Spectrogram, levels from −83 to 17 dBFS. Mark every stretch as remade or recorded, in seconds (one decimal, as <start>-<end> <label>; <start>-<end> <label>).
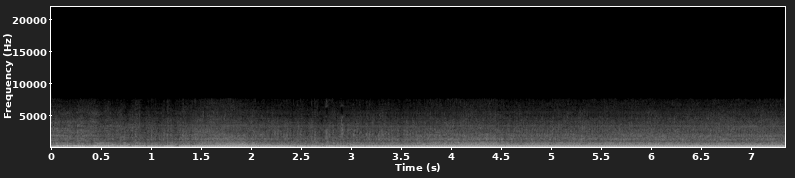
0.0-0.6 remade; 0.6-7.3 recorded

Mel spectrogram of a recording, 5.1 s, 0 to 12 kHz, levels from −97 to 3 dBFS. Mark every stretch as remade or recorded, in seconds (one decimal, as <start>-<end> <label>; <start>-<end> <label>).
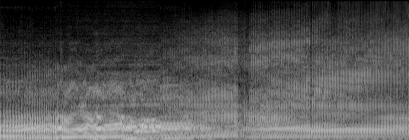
0.0-0.7 recorded; 0.7-2.0 remade; 2.0-5.1 recorded

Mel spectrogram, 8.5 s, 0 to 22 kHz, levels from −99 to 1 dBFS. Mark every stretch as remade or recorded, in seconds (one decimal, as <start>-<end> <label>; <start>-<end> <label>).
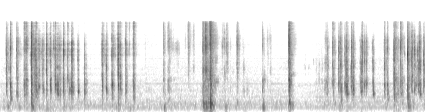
0.0-0.4 recorded; 0.4-2.9 remade; 2.9-5.8 recorded; 5.8-6.3 remade; 6.3-8.5 recorded

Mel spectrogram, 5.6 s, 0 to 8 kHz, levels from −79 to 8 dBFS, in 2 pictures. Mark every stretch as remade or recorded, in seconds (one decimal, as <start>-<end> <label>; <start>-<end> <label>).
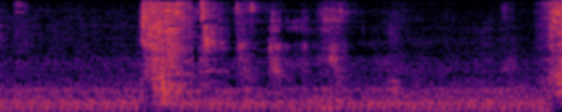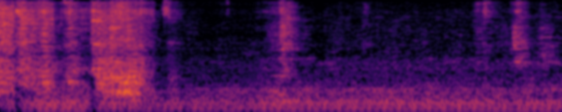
0.0-1.1 recorded; 1.1-2.7 remade; 2.7-3.5 recorded; 3.5-4.1 remade; 4.1-5.6 recorded

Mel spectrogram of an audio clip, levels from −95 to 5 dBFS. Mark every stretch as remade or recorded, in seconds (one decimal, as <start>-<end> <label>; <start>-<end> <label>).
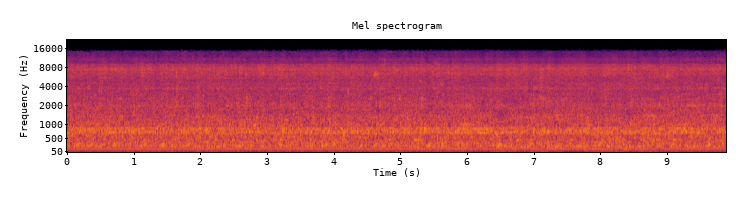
0.0-5.8 recorded; 5.8-9.0 remade; 9.0-9.9 recorded

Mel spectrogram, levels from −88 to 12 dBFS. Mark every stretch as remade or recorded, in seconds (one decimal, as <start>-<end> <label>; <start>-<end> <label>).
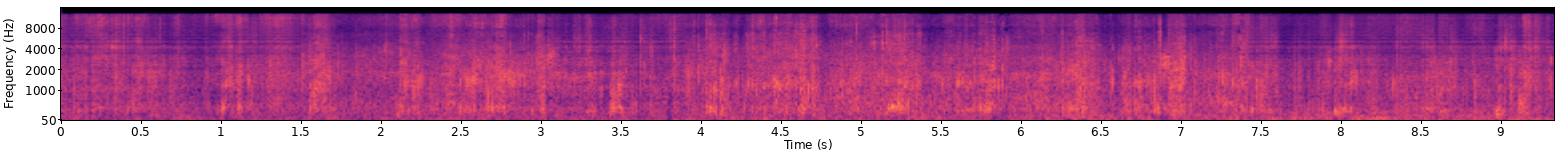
0.0-1.5 remade; 1.5-3.1 recorded; 3.1-3.9 remade; 3.9-7.4 recorded; 7.4-9.3 remade

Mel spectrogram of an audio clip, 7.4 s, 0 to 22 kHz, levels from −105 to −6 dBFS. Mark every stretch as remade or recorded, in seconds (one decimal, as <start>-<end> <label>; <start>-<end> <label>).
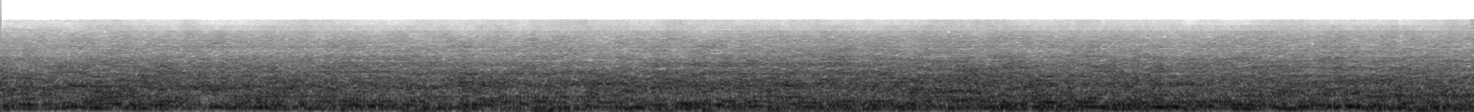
0.0-7.4 remade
